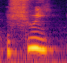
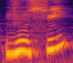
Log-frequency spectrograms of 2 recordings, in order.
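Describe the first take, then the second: First: Je and suis are fused into one quick syllable. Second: Je and suis are said as separate words. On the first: "cuando lo hablan muy rápido dicen" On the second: "cuando dicen je suis"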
